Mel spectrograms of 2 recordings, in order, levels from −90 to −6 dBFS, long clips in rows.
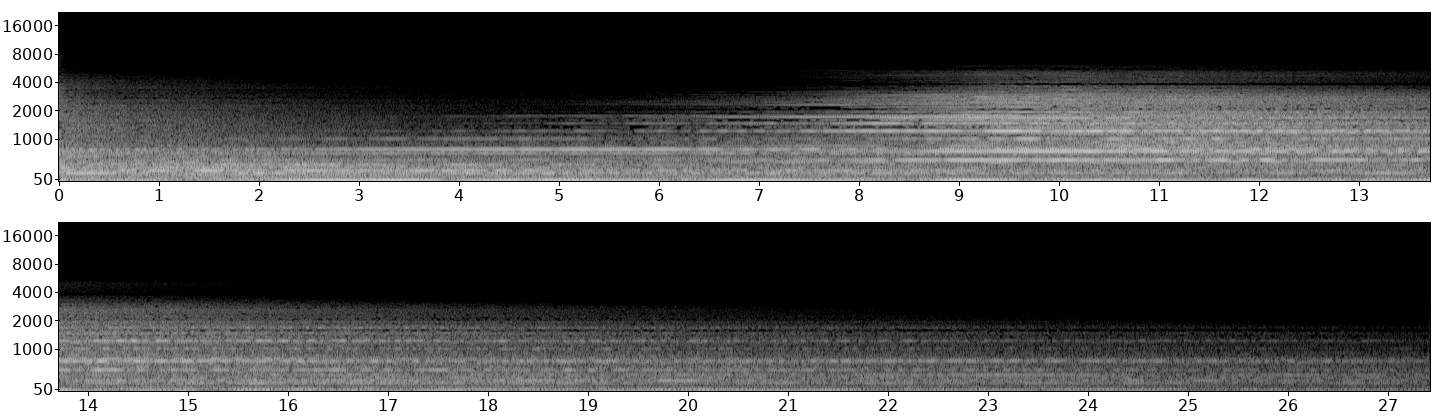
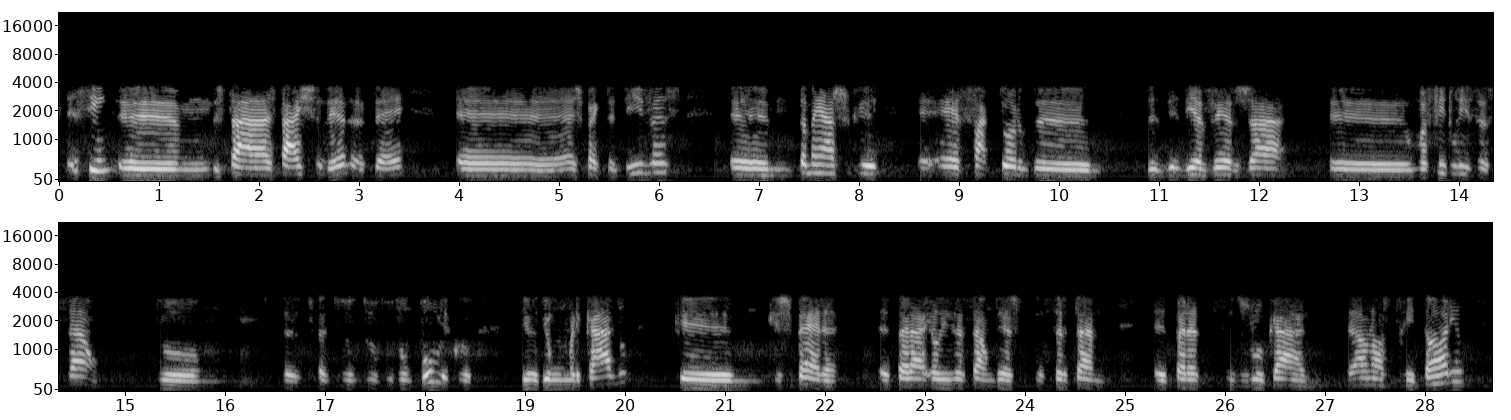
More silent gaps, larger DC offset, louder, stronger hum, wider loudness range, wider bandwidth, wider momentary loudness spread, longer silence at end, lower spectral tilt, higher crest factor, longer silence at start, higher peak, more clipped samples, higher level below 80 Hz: neither; neither; second, -31 LUFS vs -28 LUFS; neither; first, 20 LU vs 6 LU; first, 5.4 kHz vs 3.8 kHz; first, 21 LU vs 14 LU; second, 0 s vs 0.3 s; about the same, -8.5 dB/octave vs -9 dB/octave; about the same, 20 dB vs 18 dB; about the same, 0 s vs 0.1 s; about the same, -12 dBFS vs -10 dBFS; neither; first, -38 dBFS vs -72 dBFS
